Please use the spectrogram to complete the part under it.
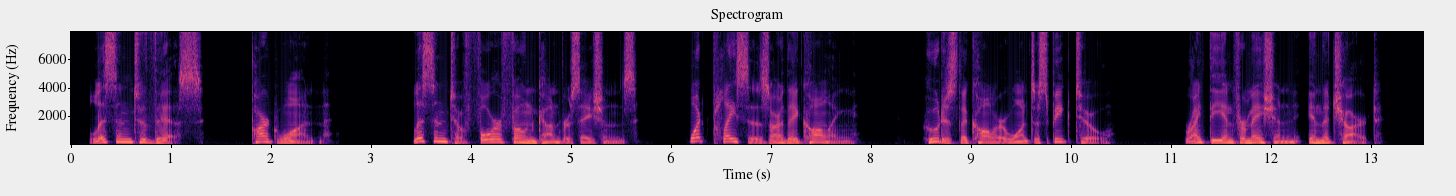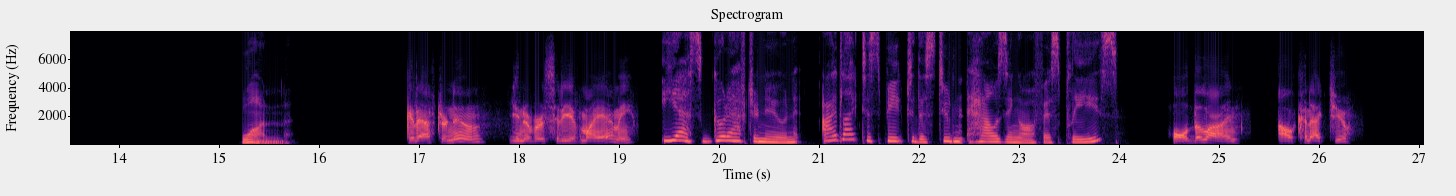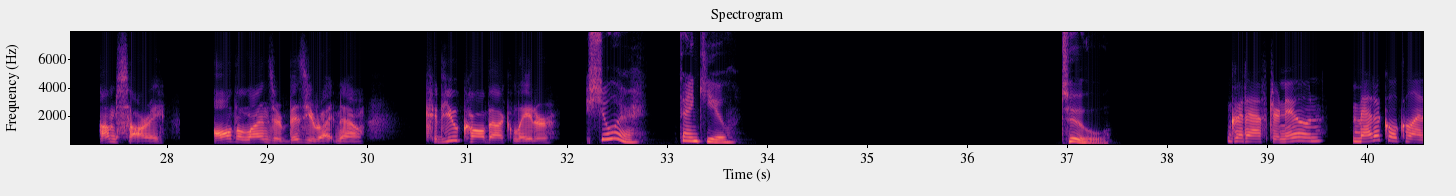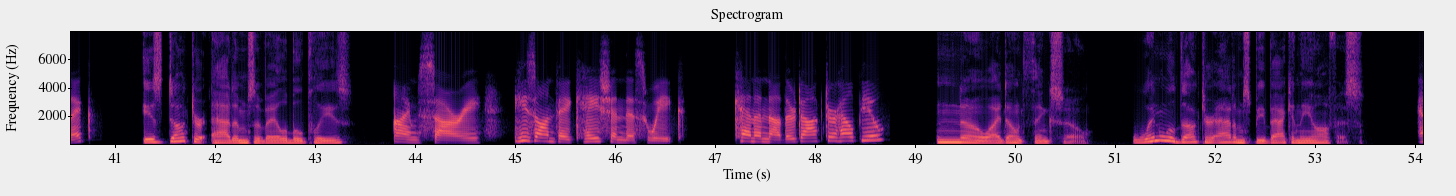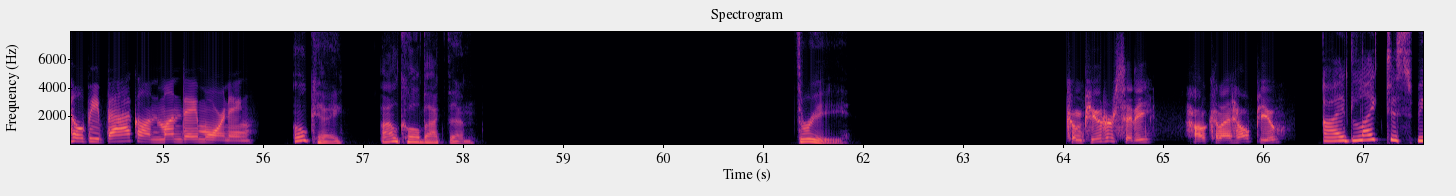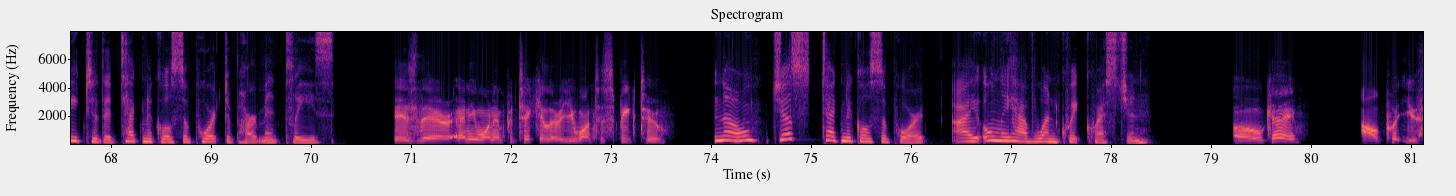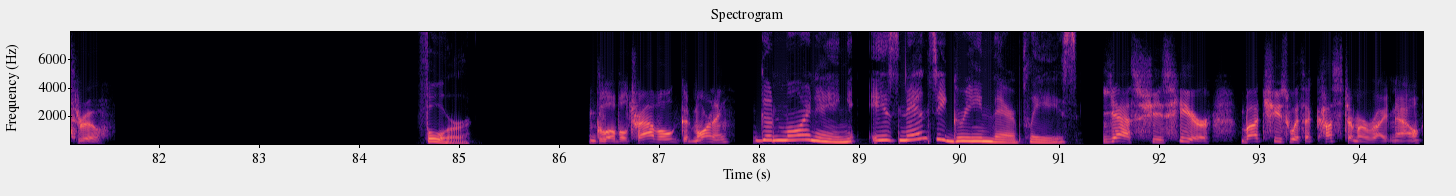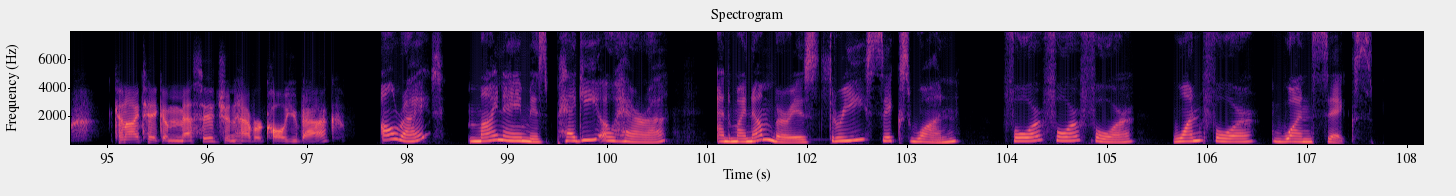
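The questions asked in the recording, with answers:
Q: What places are they calling?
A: University of Miami

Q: Who does the caller want to speak to?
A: The student housing office

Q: What places are they calling?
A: A medical clinic

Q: Who does the caller want to speak to?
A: Dr. Adams

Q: What places are they calling?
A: Computer City

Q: Who does the caller want to speak to?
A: The technical support department

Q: What places are they calling?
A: Global Travel

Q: Who does the caller want to speak to?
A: Nancy Green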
